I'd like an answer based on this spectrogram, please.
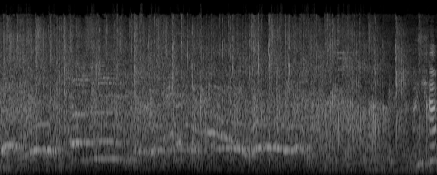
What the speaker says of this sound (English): You get the biggest applause.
